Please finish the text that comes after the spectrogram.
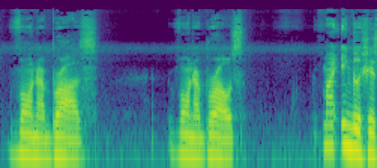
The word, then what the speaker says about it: Warner Bros.: It's not Warner Brothers, it's Warner Bros.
